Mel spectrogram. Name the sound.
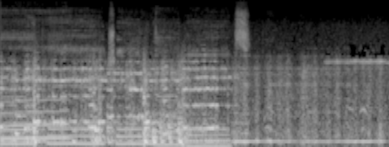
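whistle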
